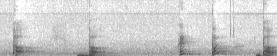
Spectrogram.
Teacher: take the root word PL plaus that sudden burst that means when we release Air the air comes like a sudden burst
